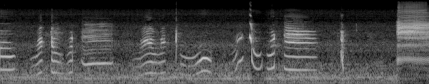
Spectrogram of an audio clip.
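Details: Indian ringneck parrot whistling and chirping: a run of bright, wavering, harmonic notes that bend up and down, short sharp chips, and a harsh burst at the end over a steady low background hum.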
